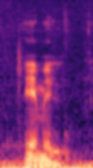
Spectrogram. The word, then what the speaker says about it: Emil: Emil. Emil. Much like the rapper Eminem, Which I'm not playing.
